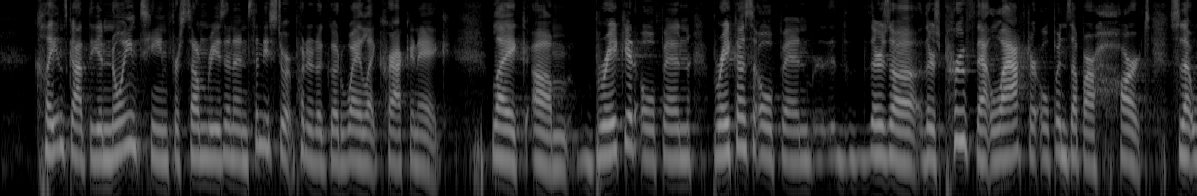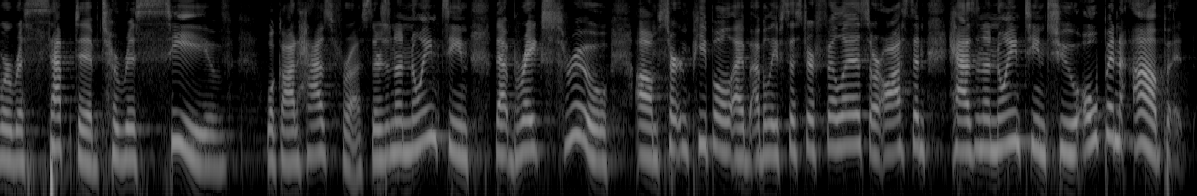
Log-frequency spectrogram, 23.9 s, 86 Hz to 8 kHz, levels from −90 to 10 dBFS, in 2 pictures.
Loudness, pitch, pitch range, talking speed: -41 LUFS, 215 Hz, 200-250 Hz, 175 wpm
